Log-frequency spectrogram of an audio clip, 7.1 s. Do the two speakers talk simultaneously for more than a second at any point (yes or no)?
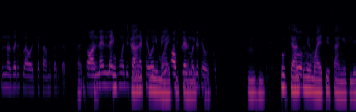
yes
